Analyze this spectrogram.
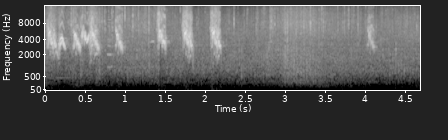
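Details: A flock of sparrows comes to a feeding platform at a Tenmangu shrine, 16 February 2023. Seven quick bright chirps in the first two seconds, then near quiet with one last chirp.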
